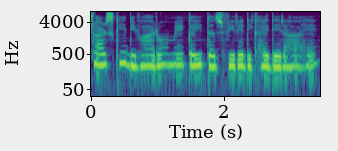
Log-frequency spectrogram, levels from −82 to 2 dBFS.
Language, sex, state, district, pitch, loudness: Hindi, female, Assam, Kamrup Metropolitan, 235 Hz, -15 LUFS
